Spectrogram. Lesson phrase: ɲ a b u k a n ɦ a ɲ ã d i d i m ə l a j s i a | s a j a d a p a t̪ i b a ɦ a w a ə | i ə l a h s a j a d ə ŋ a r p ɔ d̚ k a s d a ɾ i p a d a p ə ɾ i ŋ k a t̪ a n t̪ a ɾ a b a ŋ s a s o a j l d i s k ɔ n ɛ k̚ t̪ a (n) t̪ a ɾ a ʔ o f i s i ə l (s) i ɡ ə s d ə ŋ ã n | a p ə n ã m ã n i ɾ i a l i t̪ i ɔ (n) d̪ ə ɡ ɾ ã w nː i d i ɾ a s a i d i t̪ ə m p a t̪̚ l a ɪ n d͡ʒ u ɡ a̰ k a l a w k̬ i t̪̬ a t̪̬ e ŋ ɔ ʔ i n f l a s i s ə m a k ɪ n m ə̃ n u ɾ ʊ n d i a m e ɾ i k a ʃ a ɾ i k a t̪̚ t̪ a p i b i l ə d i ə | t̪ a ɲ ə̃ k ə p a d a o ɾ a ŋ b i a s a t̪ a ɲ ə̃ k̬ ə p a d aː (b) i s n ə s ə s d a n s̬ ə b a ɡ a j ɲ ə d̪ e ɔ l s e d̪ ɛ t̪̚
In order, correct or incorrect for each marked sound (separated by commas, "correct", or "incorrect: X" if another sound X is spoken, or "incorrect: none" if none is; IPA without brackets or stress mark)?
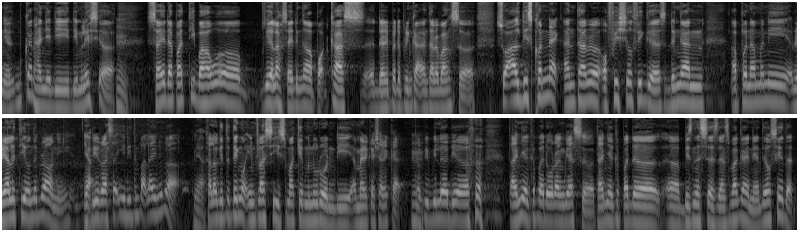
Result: correct, incorrect: f, correct, correct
